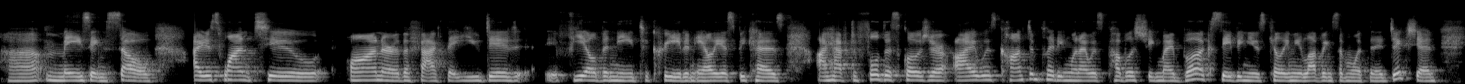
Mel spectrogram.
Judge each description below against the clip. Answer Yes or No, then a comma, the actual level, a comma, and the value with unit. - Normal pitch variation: No, narrow, 2.2 semitones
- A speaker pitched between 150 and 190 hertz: Yes, medium, 185 Hz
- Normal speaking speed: Yes, average, 185 wpm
